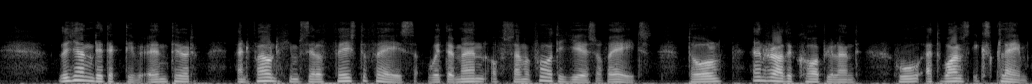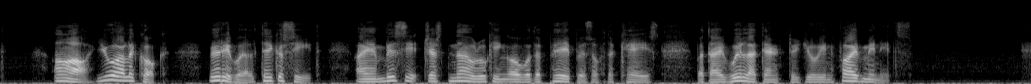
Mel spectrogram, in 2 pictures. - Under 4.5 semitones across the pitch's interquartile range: No, average, 4.9 semitones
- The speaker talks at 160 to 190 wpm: Yes, average, 165 wpm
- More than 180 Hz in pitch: No, low, 125 Hz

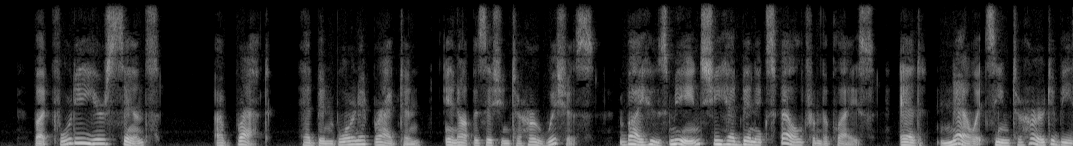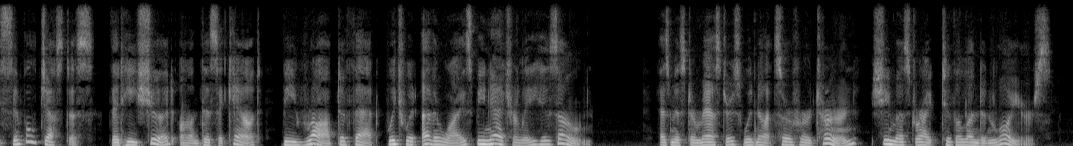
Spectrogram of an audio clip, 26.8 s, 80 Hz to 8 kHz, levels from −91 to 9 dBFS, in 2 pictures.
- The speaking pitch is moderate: Yes, medium, 160 Hz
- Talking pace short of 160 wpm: Yes, average, 150 wpm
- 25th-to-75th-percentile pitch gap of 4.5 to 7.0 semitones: Yes, wide, 5.6 semitones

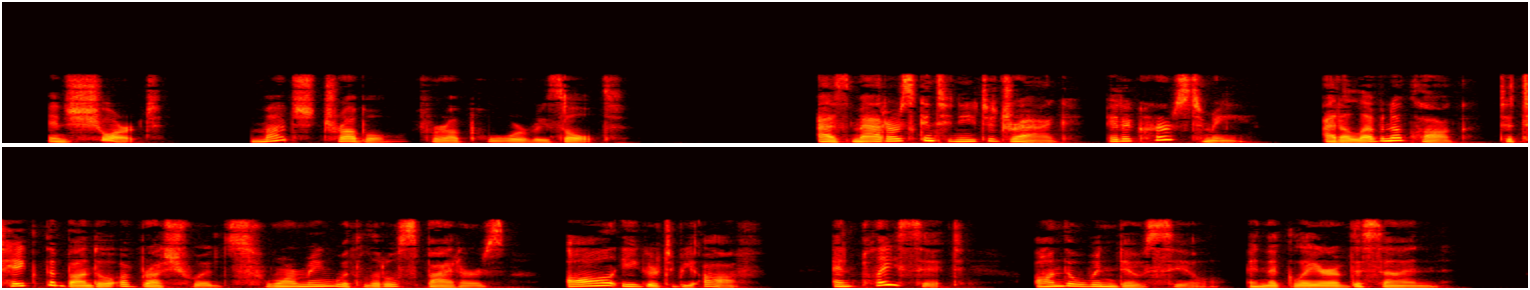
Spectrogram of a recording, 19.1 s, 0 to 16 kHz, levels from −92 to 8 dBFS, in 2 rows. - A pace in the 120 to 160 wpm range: Yes, average, 155 wpm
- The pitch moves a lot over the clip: Yes, wide, 6.2 semitones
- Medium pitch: Yes, medium, 180 Hz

